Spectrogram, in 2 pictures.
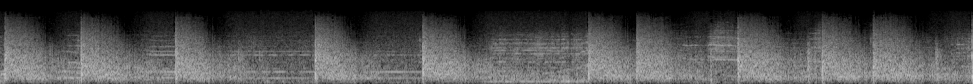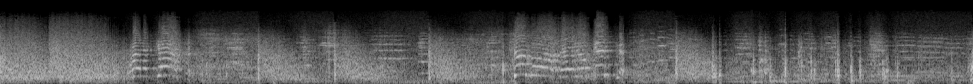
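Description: Repeated gunshots, roughly one a second, each with a ringing tail, in a gunfight over an orchestral film score.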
